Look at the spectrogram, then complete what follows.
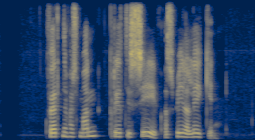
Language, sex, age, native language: Icelandic, female, 30-39, Icelandic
